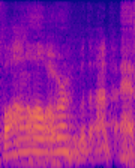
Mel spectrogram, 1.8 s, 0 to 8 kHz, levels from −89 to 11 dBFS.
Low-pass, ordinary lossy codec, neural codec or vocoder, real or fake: none; none; codec, 16 kHz, 0.5 kbps, X-Codec, HuBERT features, trained on LibriSpeech; fake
